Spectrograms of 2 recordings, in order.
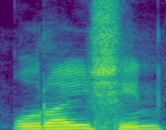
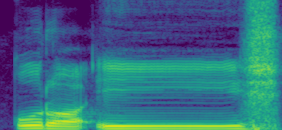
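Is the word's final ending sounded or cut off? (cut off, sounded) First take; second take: sounded; cut off. First: The word ends with its full final ending sounded. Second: The word stops on its final consonant. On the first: "কুরাই শিন দুই জেরে শিন" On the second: "ওয়াকফ করলে কুর ইস"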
